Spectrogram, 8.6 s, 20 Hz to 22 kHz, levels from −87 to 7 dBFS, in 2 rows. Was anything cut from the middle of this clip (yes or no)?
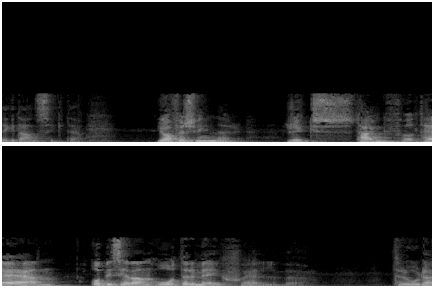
no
